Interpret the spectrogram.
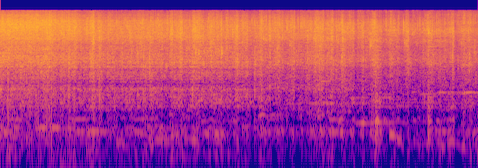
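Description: Potato pieces sizzling as they fry in oil in a metal kadai, stirred with a metal spatula that scrapes and clinks against the pan. The sizzle is loudest at first and a little quieter after about a second.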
